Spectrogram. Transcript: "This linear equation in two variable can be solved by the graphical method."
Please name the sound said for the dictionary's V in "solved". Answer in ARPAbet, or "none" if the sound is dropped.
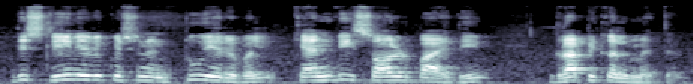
none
